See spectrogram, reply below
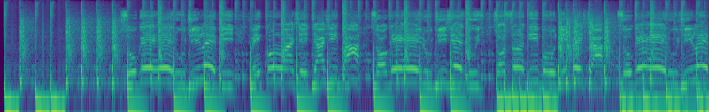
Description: gospel funk

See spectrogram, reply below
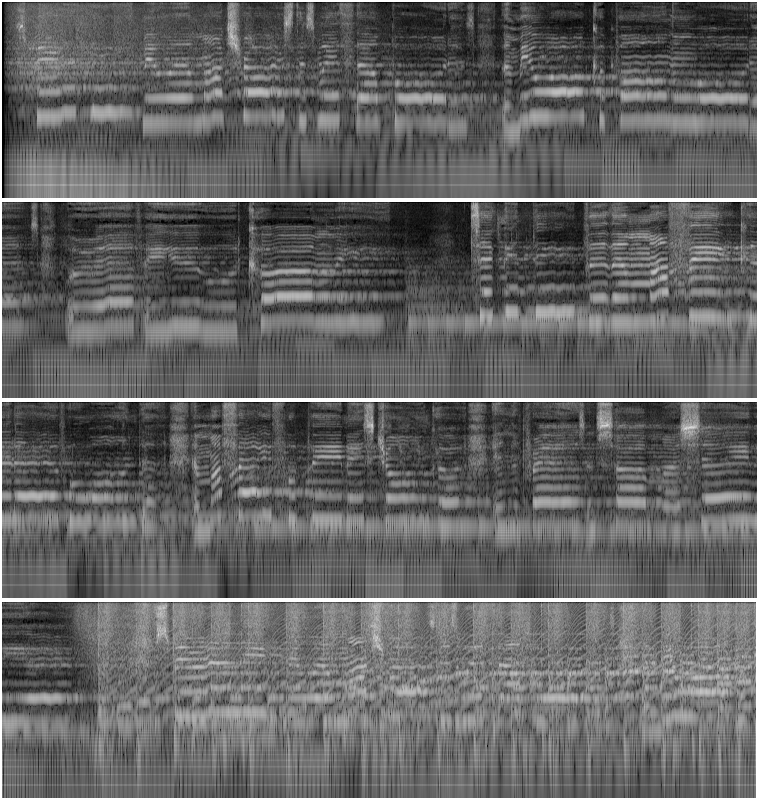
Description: remix

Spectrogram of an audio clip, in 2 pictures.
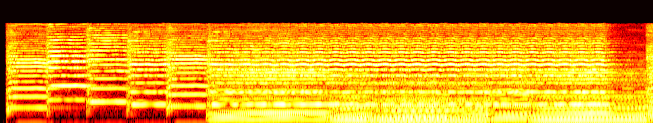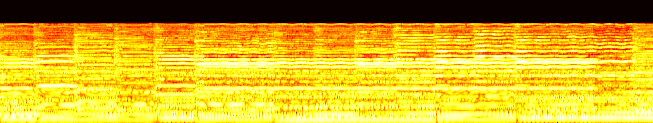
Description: instrumental

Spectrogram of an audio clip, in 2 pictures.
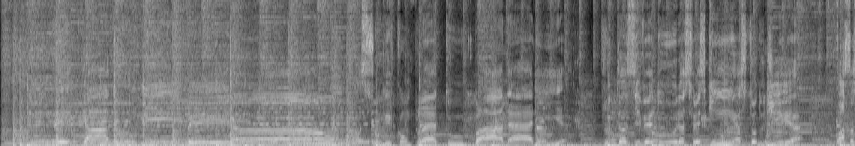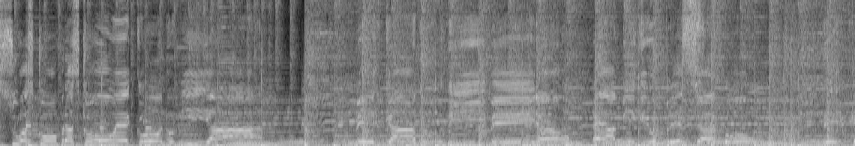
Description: jingle; ribeirao

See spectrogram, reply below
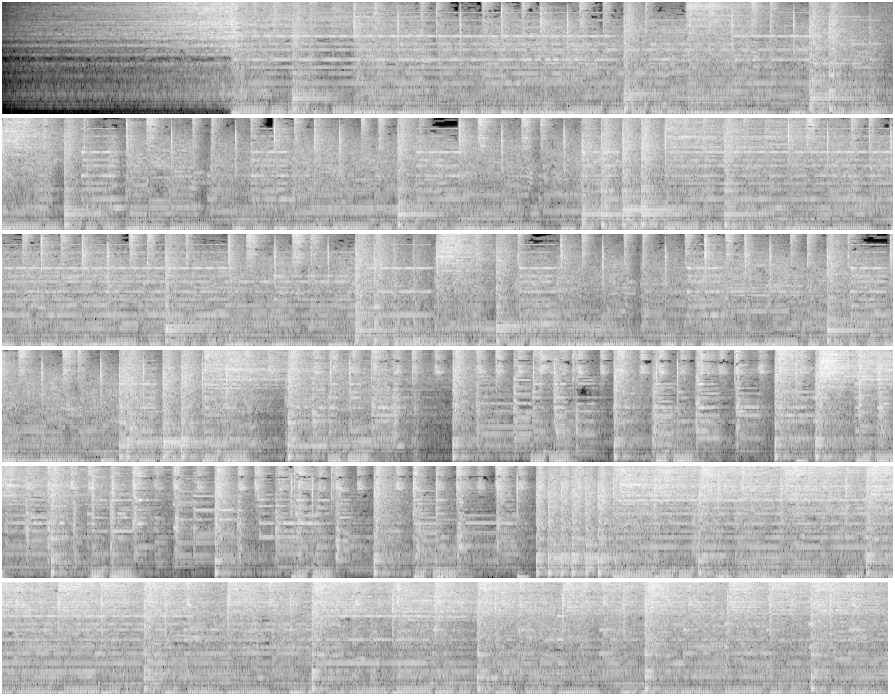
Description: reggae roots

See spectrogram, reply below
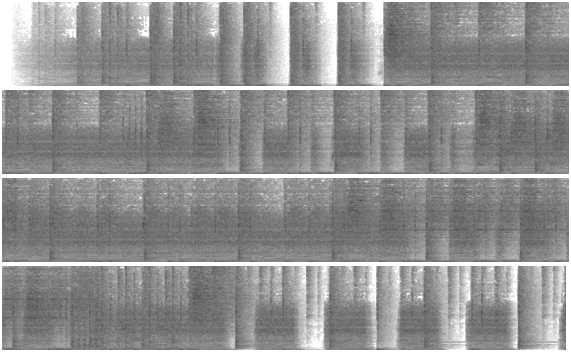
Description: instrumental

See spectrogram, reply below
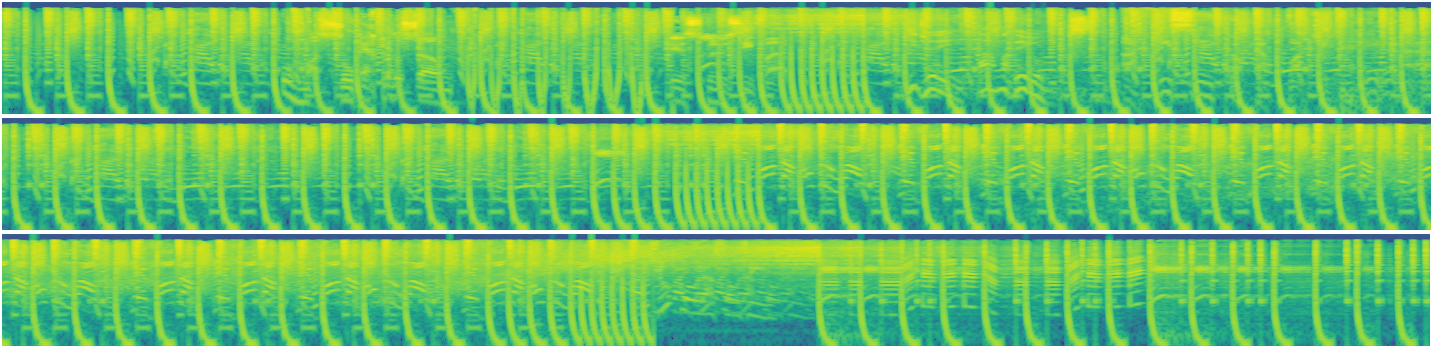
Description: funk

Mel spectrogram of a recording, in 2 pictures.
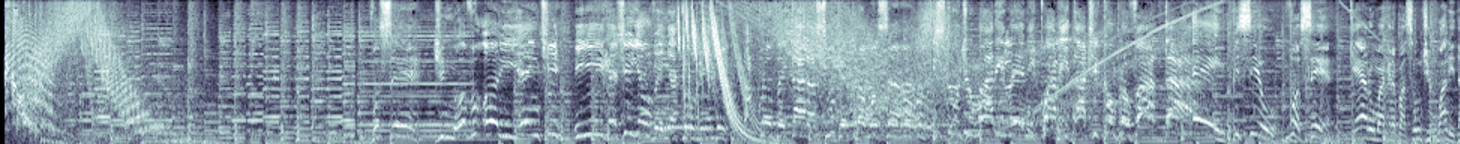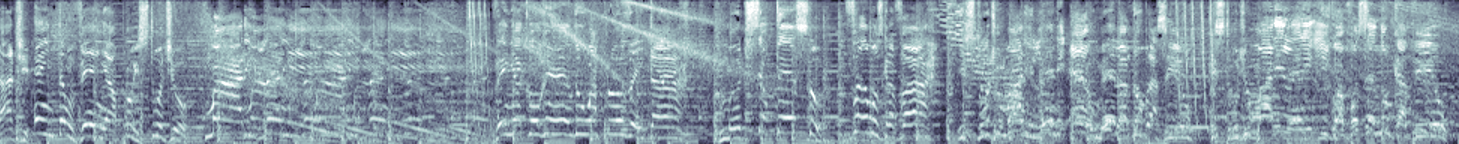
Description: jingle; studio marilene; magrynne

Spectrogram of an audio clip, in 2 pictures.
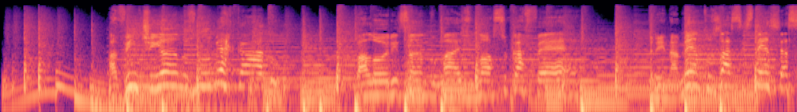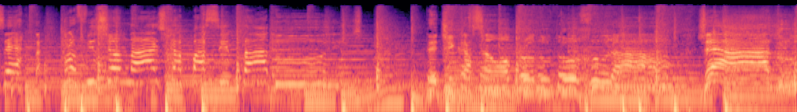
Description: jingle; geagro

